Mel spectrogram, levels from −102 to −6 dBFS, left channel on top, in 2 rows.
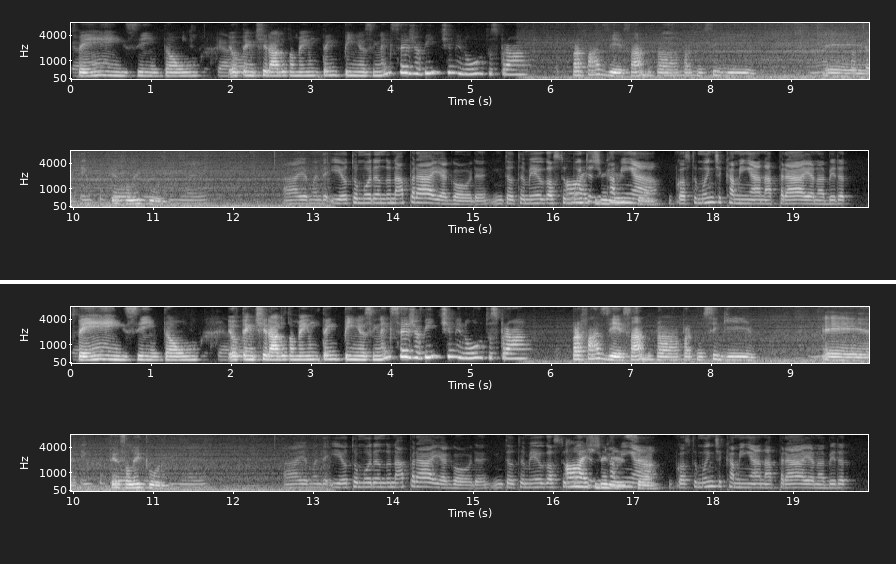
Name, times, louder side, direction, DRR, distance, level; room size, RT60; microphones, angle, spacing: voice 1, 0.0-1.6 2.0-5.7 6.3-8.6 9.4-10.1 10.5-11.2 16.1-17.3, right 5 dB, 55° right, 0.3 m, -22 dB
voice 2, 1.8-2.2 7.4-8.3 9.2-9.8 10.1-11.7 12.6-19.6, left 3 dB, 25° left, 0.4 m, -33 dB
sound 1, 5.6-13.2, left 1 dB, 50° left, 2.1 m, -40 dB
9.7 x 4.5 x 3.6 m
head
